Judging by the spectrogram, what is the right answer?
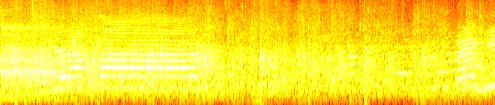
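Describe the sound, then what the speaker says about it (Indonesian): A studio audience at a comedy show applauds the performers, a dense, steady clatter of clapping that swells and then eases, with a few voices and cheers mixed in. "Oke, kita berikan tepuk tangan untuk Narji Kewil sama Bang Opi Kuming"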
